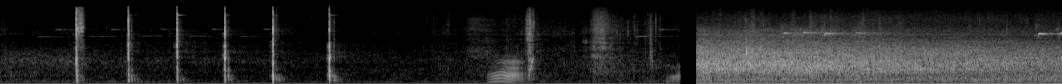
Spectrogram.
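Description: A wooden plug being knocked into the sap tap hole of a birch trunk, sealing the hole at the end of the sap harvest: six sharp wooden knocks, about two a second. After a sudden cut, a steady outdoor hiss follows.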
